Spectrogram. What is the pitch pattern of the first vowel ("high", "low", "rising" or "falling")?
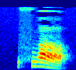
falling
